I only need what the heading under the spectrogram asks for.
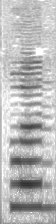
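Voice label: "dun" Mandarin Chinese, neutral tone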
